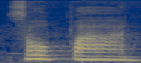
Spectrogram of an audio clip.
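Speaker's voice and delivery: drawn out slowly, softening at the end; slow, polite. Acted. Comic describing how Javanese talk, slow and polite. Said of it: "kalau ngomong lambat, sopan".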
